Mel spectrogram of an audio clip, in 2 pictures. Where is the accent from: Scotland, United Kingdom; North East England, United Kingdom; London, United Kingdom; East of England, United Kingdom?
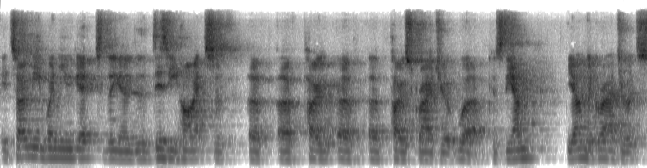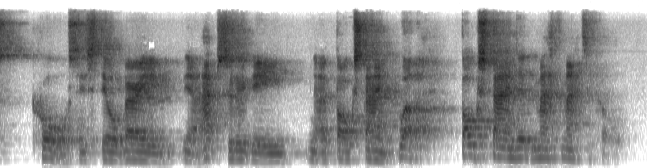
London, United Kingdom; where I was brought up in London.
